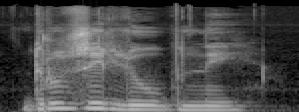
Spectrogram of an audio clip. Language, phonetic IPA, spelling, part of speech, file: Ukrainian, [drʊʒeˈlʲubnei̯], дружелюбний, adjective, Uk-дружелюбний.ogg
- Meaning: friendly, amicable, amiable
